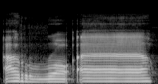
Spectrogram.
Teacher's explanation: Ya'ni g'unnasiz idg'om qoidasi kelyapti. Nunni ro'ni ichiga kirgizib yuboramiz.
